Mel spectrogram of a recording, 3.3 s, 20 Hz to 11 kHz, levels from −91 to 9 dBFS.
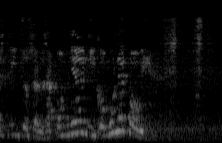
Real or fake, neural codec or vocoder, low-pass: real; none; 7.2 kHz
